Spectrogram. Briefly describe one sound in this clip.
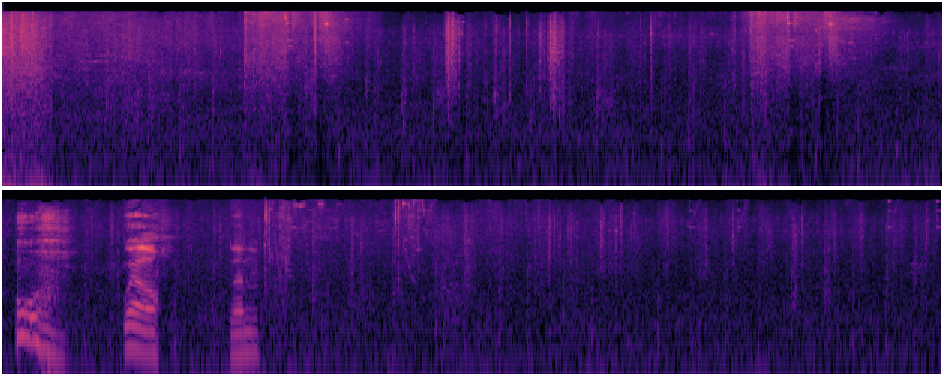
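Footsteps crunch on snow and ice.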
